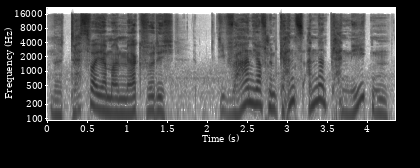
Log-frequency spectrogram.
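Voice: medium pitch, expressive, brisk, a little hiss or hum, lightly acted. A performer playing an eager, short male detective's assistant in a comedy audio drama, earnest and hesitant. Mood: puzzled, eager.

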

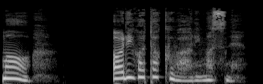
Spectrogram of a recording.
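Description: A formal, sincere anime game heroine with quiet pride. The voice is high and moves widely in pitch, recorded dry and close. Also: female voice, big pitch swings, normal speed, breathy edge, no room sound. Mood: reserved. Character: anime warship women, formal, sincere, gently proud. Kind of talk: Japanese anime game character voice lines.

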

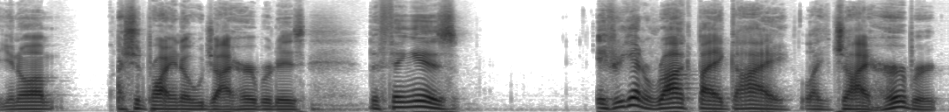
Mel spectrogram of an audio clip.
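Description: A man's voice: on the low side, no echo. Rambling young man podcasting, dry sound. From Spain. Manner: rambling, energetic, swears casually, frequent asides. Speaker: MMA podcast host. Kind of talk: casual solo podcast breakdown. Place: small home studio, indoors. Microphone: studio mic on boom arm, headphones.

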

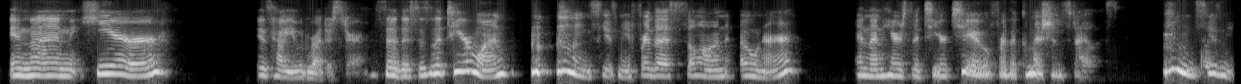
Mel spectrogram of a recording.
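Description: A woman walking viewers through a website in a webinar, chatty and correcting herself often. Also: medium pitch. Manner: chatty, self-correcting, many ums. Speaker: webinar presenter. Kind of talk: screen-share webinar walkthrough.

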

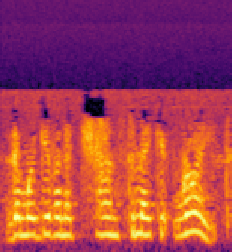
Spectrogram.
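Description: A woman's voice: sits high, flat delivery, fast, narrow, tinny audio, lightly acted. Actress as dreamy young woman, thin noisy radio sound. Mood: earnest. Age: young adult. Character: young engaged woman, earnest, dreamy, obsessed with the past. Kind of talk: 1970s radio drama acting, narrating and dialogue. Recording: noisy, thin band-limited old radio broadcast.

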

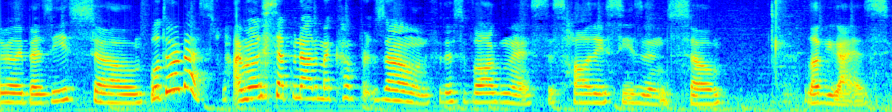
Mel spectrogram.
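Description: A woman's voice: mid-range voice, a bit bright. A young woman in her twenties chatting casually to the camera in a small apartment, congested from a cold, bubbly and chatty with casual swearing. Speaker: vlogger. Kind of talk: casual vlog chat to camera. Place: small apartment bedroom, indoors. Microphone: camera in front, close framing.

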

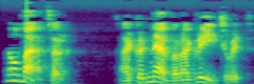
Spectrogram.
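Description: Elderly learned abbé, storybook prisoner played by a man: raised pitch, principled, gentle, exclaims with formal earnestness. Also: sing-song, normal speed, muffled recording, close to an everyday voice. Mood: firm refusal.

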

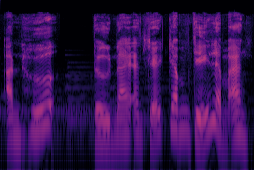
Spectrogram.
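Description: A woman's voice: medium pitch, animated, moderate pace, faint music behind, close to an everyday voice. A woman voicing a remorseful elder brother in a children's cartoon, contrite and earnest. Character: remorseful elder brother, reformed lazy drinker.

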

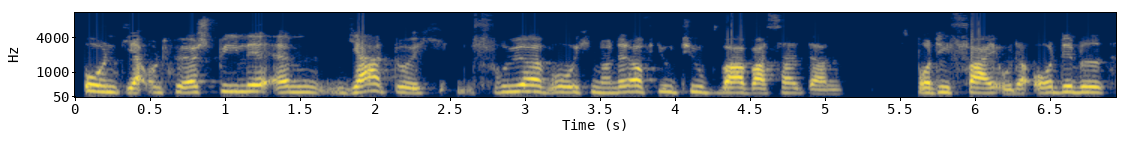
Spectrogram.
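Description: Middle-aged woman with a husky voice. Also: mid-range voice, fairly even intonation, normal speed, dull audio. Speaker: podcast guest, knitting creator. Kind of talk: casual chat.

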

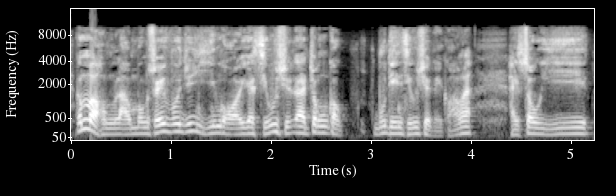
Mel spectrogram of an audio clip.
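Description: A man's voice: mid-range voice, a little fast, darkish tone. A man with a Hong Kong Cantonese accent explaining things conversationally, as a commentator on a radio history programme.

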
